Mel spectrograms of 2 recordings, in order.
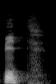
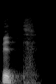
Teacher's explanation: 실제로는 네이티브 스피커는 이 비트랑 이 비트를 구분하는 게 길이 차이로 구분하는 게 아니고요. 구강 안에서 혀의 위치가 조금 더 높으면 위에 비트고요. 조금 낮게 들리면 단모음 비트로 알아듣습니다. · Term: tense lex 구분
